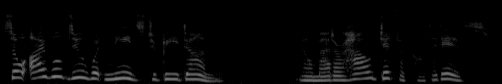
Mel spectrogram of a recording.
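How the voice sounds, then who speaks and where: A woman voicing a composed, regal female deity in a game, measured and formal. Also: a little high, lively intonation, a little hiss or hum, close to an everyday voice. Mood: solemn. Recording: game audio with music behind.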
